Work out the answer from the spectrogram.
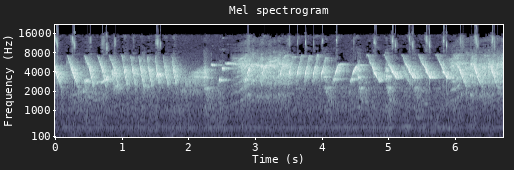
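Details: Gacor song of a long-tailed shrike: rapid downslurred notes at about four per second, arranged in runs separated by brief rough, buzzy passages. A faint low hum sits underneath.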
